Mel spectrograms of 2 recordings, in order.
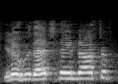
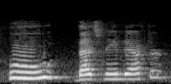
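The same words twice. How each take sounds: First: Said in the usual way. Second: "Who" drawn out and stressed, slow question; slow repeat question with the weight on "Who". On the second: Real, not acted. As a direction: lean long on "Who" as you ask.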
